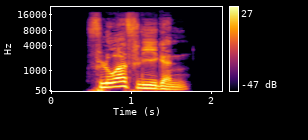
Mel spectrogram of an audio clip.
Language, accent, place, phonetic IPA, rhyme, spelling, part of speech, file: German, Germany, Berlin, [ˈfloːɐ̯ˌfliːɡn̩], -oːɐ̯fliːɡn̩, Florfliegen, noun, De-Florfliegen.ogg
- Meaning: plural of Florfliege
